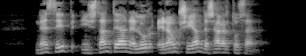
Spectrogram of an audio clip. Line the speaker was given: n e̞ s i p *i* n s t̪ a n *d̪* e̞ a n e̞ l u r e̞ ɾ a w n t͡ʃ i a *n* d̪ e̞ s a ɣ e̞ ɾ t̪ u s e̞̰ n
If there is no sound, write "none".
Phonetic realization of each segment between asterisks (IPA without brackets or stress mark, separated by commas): i, t̪, n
